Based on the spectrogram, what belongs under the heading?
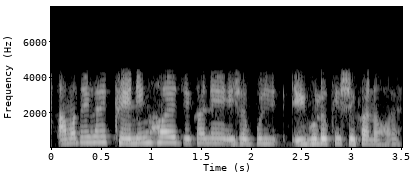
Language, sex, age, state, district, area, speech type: Bengali, female, 18-30, West Bengal, Birbhum, urban, conversation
